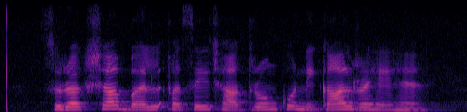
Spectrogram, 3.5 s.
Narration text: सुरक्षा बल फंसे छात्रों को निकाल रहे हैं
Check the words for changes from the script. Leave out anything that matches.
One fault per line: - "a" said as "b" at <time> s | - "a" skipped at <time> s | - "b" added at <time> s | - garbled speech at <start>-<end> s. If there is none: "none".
none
